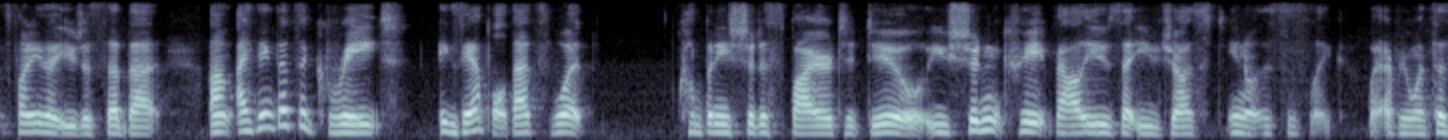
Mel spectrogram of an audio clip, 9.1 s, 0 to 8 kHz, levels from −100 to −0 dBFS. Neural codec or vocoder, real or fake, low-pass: vocoder, 44.1 kHz, 128 mel bands every 512 samples, BigVGAN v2; fake; 7.2 kHz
